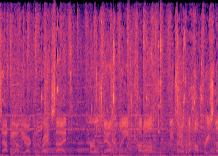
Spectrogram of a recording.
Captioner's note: cheering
